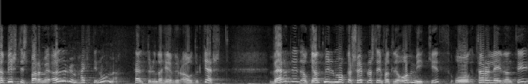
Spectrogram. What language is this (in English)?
Icelandic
